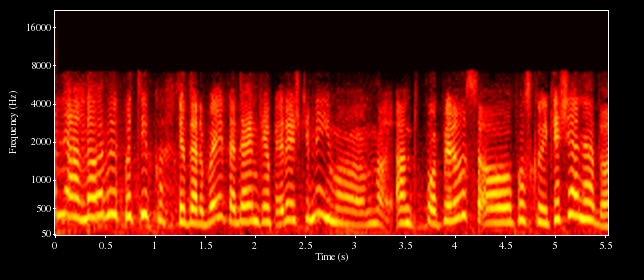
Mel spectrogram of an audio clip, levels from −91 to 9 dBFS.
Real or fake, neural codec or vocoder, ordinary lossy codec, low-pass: fake; codec, 16 kHz, 1 kbps, X-Codec, HuBERT features, trained on general audio; MP3, 64 kbps; 7.2 kHz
